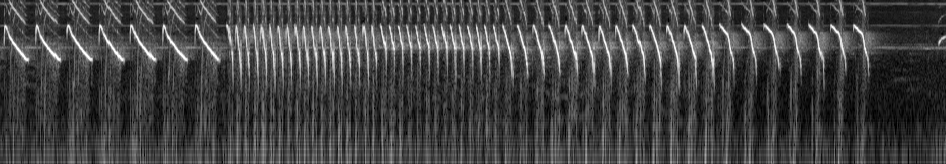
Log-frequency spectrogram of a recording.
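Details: Bird song of loud, clean downward-sweeping whistled notes, first spaced about three per second, then speeding into a rapid even series of sweeping notes that slows again before stopping abruptly, very close and free of background sound.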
